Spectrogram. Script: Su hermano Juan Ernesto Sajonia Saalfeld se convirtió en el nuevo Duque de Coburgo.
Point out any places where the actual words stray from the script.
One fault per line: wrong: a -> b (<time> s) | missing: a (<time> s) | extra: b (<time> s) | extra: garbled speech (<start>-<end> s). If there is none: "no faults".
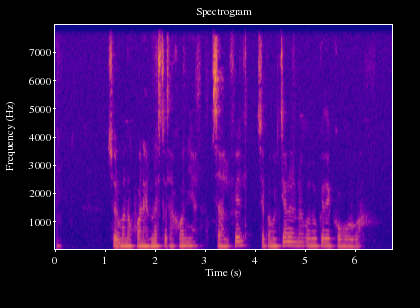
no faults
